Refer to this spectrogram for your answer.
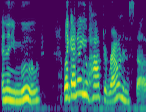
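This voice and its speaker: In a very clean recording with a silent background, a woman with an American accent talks at a fairly quick pace, her tone animated and her intonation lively. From California, San Francisco Bay Area. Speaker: writer and livestream host. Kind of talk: casual chat. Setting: livestream.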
